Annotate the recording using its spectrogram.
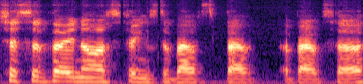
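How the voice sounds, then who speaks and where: At a fairly slow pace, a man talks with fairly even intonation and a bright, sharp tone. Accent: southern English. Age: 50s. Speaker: radio co-host. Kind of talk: casual chat. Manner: halting.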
